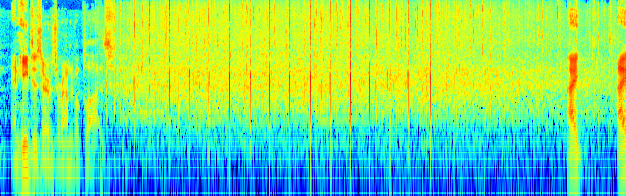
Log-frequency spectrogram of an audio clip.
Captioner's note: applause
